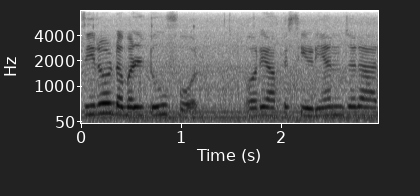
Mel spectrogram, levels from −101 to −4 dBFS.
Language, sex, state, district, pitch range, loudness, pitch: Hindi, female, Haryana, Charkhi Dadri, 210-225 Hz, -16 LUFS, 215 Hz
